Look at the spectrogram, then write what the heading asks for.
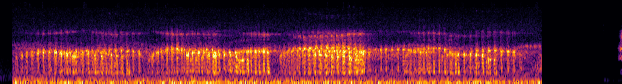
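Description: Frogs croak together in a dense, rattling chorus of rapid, overlapping pulses.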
